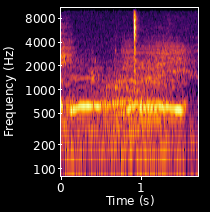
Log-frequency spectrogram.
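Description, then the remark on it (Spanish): A single sheep bleats in one long, wavering call lasting over a second, clear, with a brief sharp click near the middle and no voices. “En los últimos 40 años no he hecho otra cosa sino pastorear ovejas.”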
